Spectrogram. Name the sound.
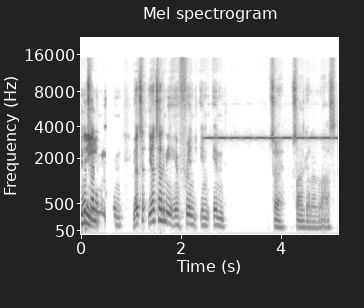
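smoke alarm beeping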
